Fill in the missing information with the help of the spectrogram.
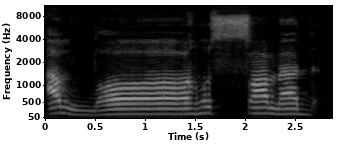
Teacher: লামটা আমরা পুর করার চেষ্টা করব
